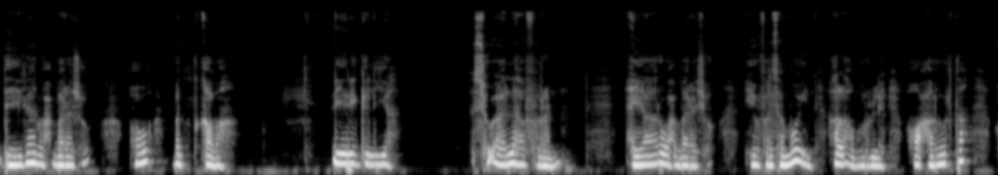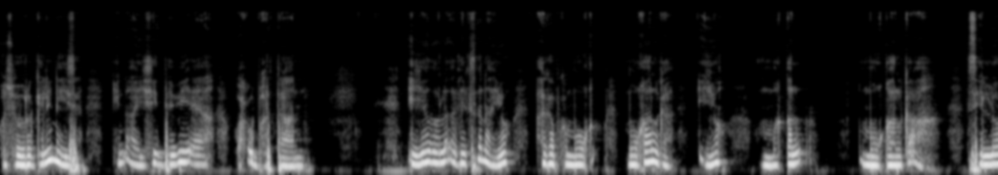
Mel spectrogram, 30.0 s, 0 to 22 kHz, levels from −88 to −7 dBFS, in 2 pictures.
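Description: No technical faults are audible.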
